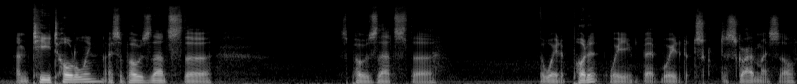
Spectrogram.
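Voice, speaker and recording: Very deep, low male voice with vocal fry and very wide pitch swings at a fairly slow pace. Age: 20s. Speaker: solo podcaster, songwriter and graphic artist. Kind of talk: personal monologue, venting. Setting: alone in his room. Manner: halting, many fillers and repetitions.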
